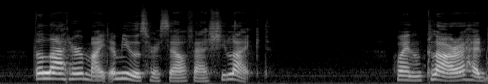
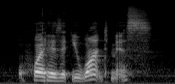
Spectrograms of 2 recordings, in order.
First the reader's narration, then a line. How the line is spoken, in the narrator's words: Sebastian looked surprised and said somewhat curtly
